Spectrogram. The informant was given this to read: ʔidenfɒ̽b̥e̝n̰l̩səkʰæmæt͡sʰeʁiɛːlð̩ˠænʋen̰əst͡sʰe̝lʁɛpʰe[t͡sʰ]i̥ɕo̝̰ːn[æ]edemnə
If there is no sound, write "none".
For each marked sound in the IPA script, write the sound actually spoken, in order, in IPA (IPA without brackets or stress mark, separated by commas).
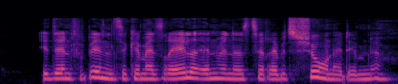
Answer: t͡sʰ, æ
